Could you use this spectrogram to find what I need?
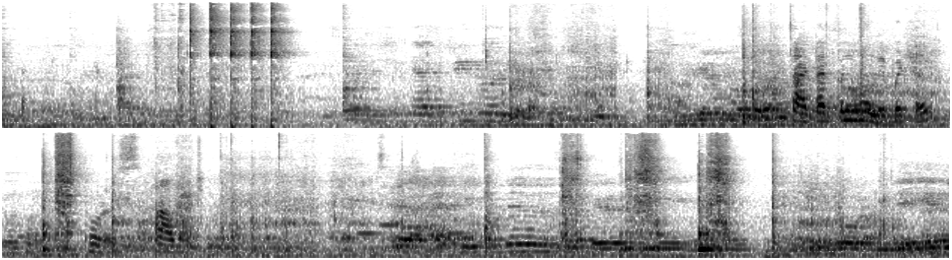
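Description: A metal ladle scrapes and clinks against a metal pot.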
